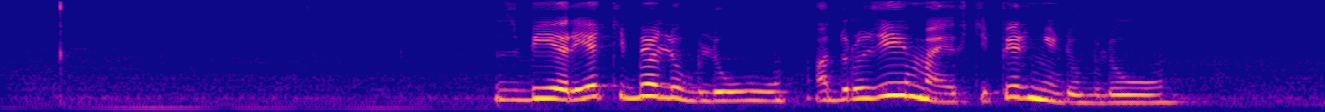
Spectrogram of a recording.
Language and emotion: Russian, sad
